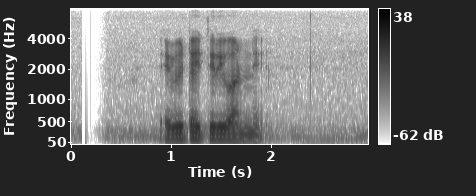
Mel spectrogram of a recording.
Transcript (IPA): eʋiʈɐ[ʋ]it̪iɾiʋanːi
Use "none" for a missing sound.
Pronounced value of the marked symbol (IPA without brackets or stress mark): none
